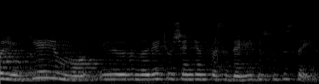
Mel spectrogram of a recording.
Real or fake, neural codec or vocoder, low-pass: real; none; 7.2 kHz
